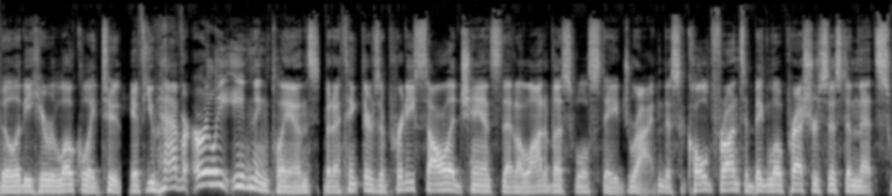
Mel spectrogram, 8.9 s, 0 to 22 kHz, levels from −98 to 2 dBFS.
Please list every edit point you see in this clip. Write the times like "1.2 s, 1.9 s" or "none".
1.2 s, 3.2 s, 6.6 s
